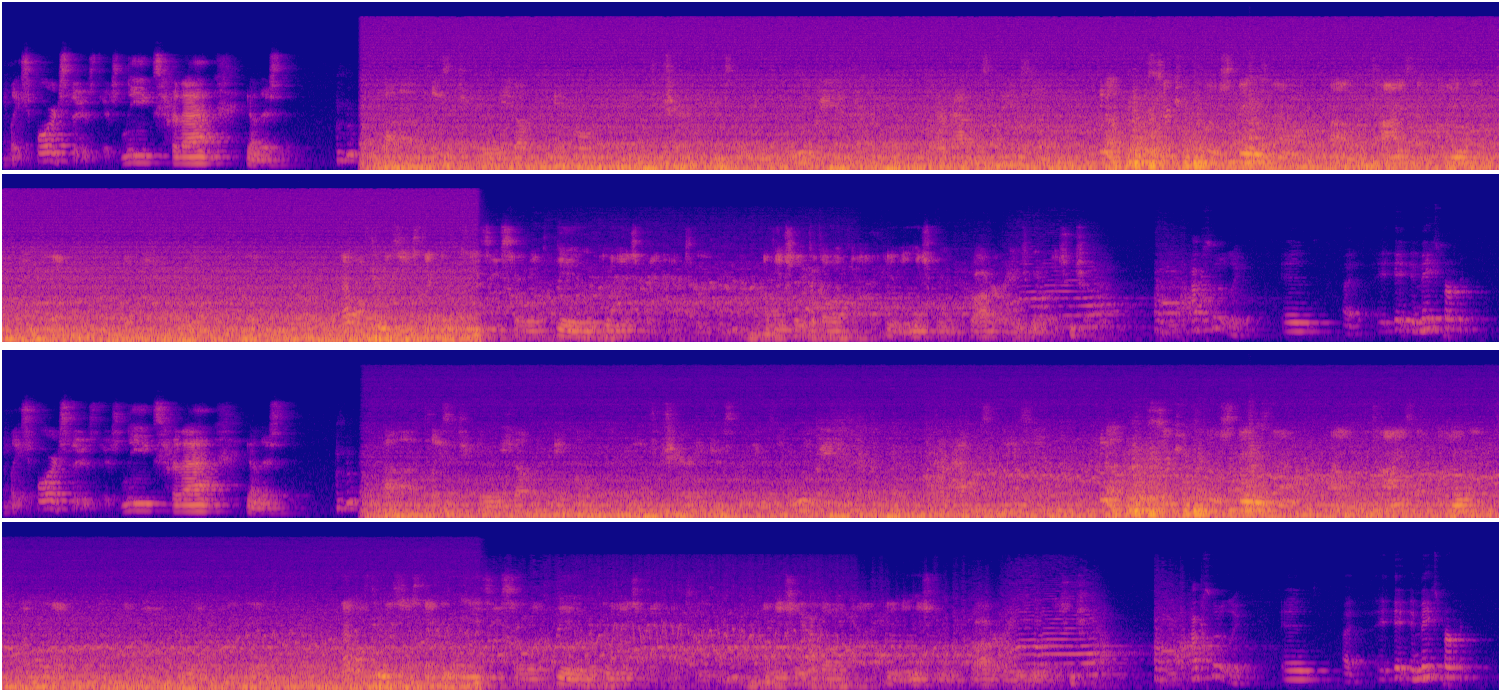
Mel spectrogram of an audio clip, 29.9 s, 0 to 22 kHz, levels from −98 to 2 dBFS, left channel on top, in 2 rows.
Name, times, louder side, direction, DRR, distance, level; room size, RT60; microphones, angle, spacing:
voice 1, 0.0-2.8 3.8-5.2 5.5-8.6 9.3-10.4 11.0-13.0 13.3-15.6 15.9-17.6 18.3-22.1 22.6-25.9, equal, 15° left, 2 dB, 0.4 m, -39 dB
sound 1, 3.6-19.7, left 3 dB, 85° left, 0.4 m, -33 dB
Thunder, 8.1-19.4 19.9-21.4 21.7-21.8 22.4-23.7 25.1-25.2, left 1 dB, 10° right, 1.5 m, -36 dB
sound 2, 9.2-27.3, right 3 dB, 75° right, 0.5 m, -46 dB
voice 2, 26.8-27.3 27.8-28.0 28.4-29.6, right 3 dB, 35° right, 2 dB, 0.7 m, -48 dB
3.6 x 2.8 x 3.1 m, 0.65 s
head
